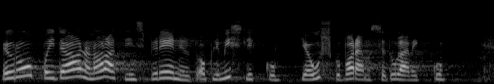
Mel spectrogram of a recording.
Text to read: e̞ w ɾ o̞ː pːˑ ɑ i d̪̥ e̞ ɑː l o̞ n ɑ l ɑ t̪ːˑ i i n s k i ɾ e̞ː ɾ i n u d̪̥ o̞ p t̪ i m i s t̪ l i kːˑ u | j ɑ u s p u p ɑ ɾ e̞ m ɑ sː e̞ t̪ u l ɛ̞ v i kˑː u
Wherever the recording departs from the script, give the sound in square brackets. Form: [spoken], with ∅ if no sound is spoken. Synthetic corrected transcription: e̞ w ɾ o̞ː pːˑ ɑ i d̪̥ e̞ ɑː l o̞ n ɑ l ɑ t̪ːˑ i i n s [p] i ɾ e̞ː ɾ i n u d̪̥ o̞ p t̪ i m i s t̪ l i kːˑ u | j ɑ u s [k] u p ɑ ɾ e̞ m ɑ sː e̞ t̪ u l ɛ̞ v i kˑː u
